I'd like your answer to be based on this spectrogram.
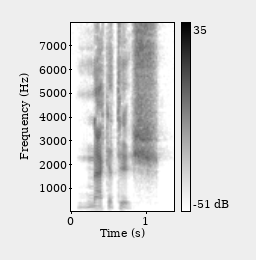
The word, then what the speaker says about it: Natchitoches: Now, if you're traveling through this region of Louisiana, by the way, you might want to pronounce it the way that the locals do, Natchitoches.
